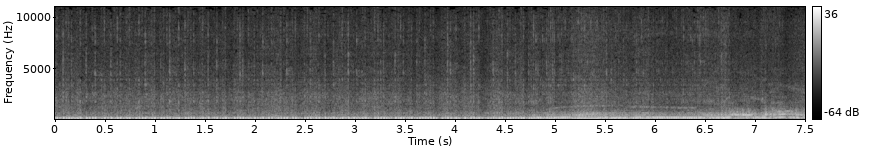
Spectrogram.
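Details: 1995 Honda CBR F3 just revived with new plugs and oil and bottle-fed carbs: a loud, steady four-cylinder bark with crisp throttle blips and an even rhythm. It sounds really solid and healthy; carburetor leaks are found afterward.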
